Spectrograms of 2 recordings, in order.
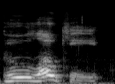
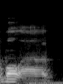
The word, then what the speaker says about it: bull oak: The hardest wood is said to come from the Australian bulloki. No, bull oak. Sorry, it's not pronounced. It just says pronounced bull oak in parentheses right after I said it wrong.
